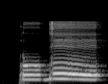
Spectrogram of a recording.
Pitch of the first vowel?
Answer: low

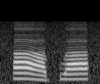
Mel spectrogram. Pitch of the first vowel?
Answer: falling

